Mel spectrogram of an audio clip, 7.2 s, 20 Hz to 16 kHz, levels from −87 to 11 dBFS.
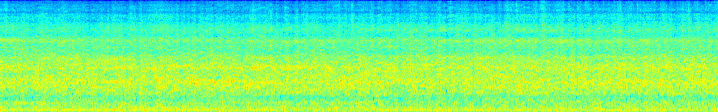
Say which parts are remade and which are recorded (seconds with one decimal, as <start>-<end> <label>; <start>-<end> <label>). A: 0.0-5.6 remade; 5.6-7.2 recorded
